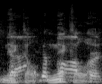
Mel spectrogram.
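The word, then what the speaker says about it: Nikola: It's pronounced Nicola though.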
